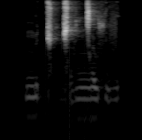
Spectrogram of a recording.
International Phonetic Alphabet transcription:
ŋ e ǁ o ɡ͡ǁ a v ŋ͡ǀ ɛ sʷ ɪ v

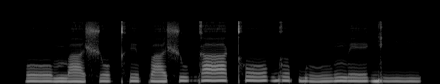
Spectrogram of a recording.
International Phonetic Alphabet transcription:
oː˨ m a˨ ʃ o˨ kʰ ɪ˨ p a˨ ʃ u˦ ɡ aː˦ kʰ oː˦ ɡ ʊ˦ ɓ uː˨˦ m eː˦ ɡ iː˦

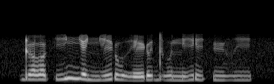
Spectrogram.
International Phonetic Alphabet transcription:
ɖ ø lˠ y k i ɲ æ ɲ i ɽ u ɦ e ɽ ɯ dʱ u n i ɾ i ʔ y v i

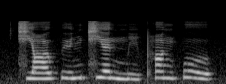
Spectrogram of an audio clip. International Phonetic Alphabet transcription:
t͡ɕ j ɑ˧˥ ʊ̯ p y˧˥ n t͡ɕ j ɛ˥˩ n m i˨˩ pʰ ɑ˥˧ ŋ p o˥˩ ʊ̯

